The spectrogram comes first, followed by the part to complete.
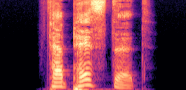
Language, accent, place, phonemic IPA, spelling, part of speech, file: German, Germany, Berlin, /fɛɐ̯ˈpɛstət/, verpestet, verb / adjective, De-verpestet.ogg
- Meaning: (verb) past participle of verpesten; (adjective) pestiferous, mephitic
